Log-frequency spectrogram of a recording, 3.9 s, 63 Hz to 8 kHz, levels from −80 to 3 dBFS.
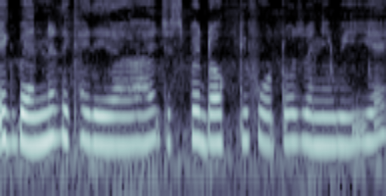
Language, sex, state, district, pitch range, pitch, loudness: Hindi, female, Uttar Pradesh, Deoria, 230-250 Hz, 240 Hz, -18 LUFS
